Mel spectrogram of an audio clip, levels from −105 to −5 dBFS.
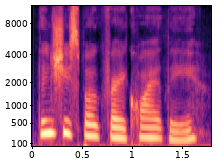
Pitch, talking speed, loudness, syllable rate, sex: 215 Hz, 165 wpm, -16 LUFS, 5.2 syllables/s, female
